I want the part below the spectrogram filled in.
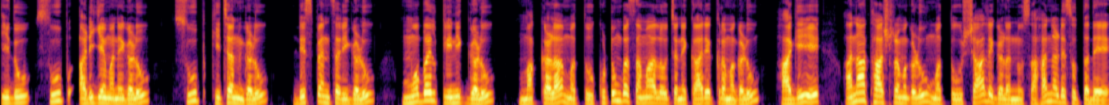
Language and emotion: Kannada, neutral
